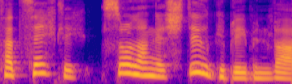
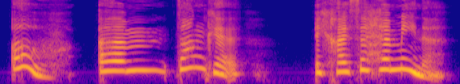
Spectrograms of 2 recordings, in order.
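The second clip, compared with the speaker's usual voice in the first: put-on much higher, hesitant girl's voice; shy young witch taken by surprise; flustered young Hermine; 10 semitones higher, slower than usual. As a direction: caught off guard, stumbling politely.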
